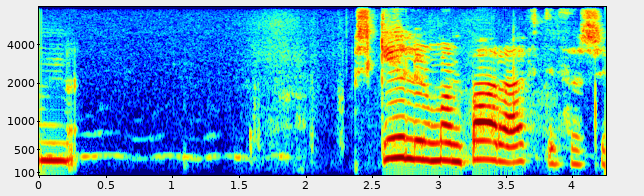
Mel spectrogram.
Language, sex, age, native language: Icelandic, other, 10, Icelandic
